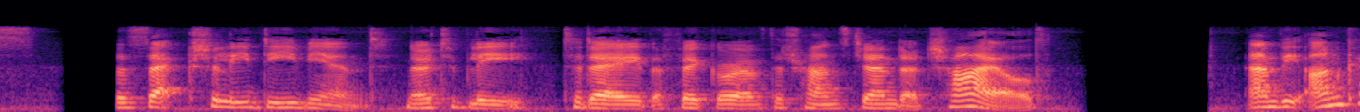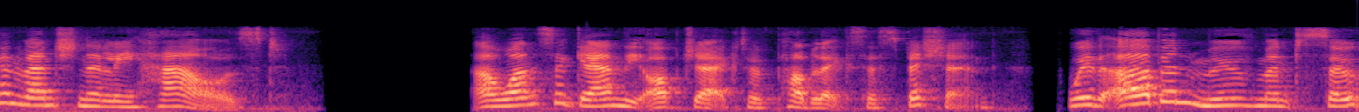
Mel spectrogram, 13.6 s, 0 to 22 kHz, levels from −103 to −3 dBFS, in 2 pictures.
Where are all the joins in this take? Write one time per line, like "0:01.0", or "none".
0:12.1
